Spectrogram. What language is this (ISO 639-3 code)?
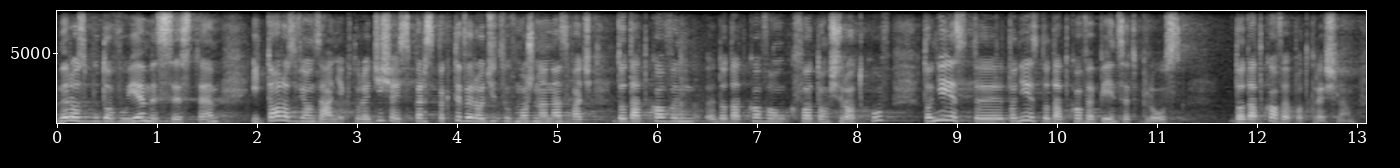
pol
